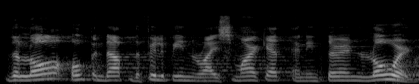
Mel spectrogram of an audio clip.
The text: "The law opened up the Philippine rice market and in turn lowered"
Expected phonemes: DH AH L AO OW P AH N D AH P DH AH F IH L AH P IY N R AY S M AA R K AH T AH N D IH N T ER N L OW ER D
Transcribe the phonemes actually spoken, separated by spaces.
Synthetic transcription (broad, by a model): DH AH L AO OW P AH N D AH P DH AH F IH L AH P IY N R AY S M AA R K AH T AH N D IH N T ER N L OW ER D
